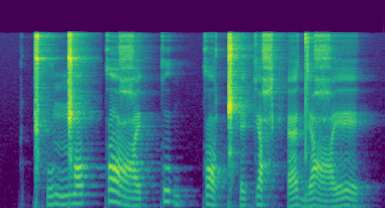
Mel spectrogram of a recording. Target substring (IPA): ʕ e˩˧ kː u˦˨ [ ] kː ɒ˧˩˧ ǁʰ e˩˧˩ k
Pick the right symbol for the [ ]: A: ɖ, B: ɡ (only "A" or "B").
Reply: B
